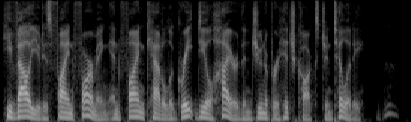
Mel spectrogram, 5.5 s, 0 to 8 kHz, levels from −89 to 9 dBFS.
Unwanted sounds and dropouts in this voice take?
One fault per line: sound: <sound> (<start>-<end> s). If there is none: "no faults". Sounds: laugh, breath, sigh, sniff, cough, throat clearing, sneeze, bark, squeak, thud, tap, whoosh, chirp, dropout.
sound: breath (5.0-5.4 s)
